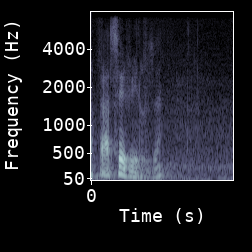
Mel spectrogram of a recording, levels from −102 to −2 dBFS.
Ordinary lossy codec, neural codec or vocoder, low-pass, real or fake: none; none; 7.2 kHz; real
